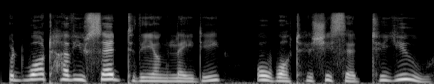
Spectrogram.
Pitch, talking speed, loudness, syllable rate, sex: 180 Hz, 205 wpm, -19 LUFS, 4.5 syllables/s, female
